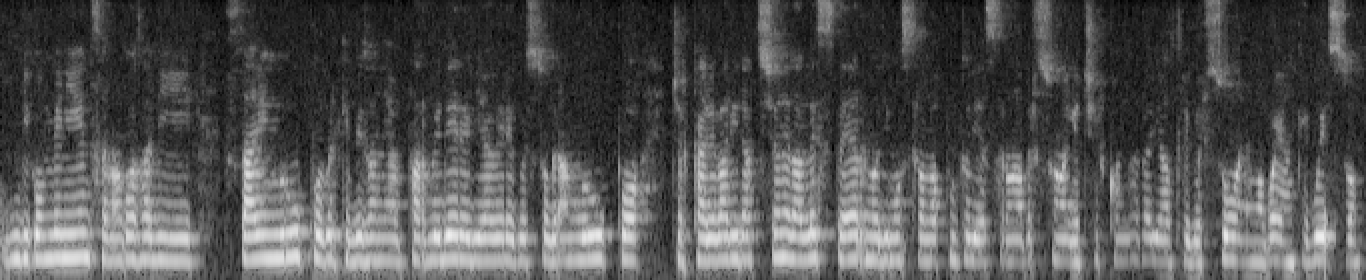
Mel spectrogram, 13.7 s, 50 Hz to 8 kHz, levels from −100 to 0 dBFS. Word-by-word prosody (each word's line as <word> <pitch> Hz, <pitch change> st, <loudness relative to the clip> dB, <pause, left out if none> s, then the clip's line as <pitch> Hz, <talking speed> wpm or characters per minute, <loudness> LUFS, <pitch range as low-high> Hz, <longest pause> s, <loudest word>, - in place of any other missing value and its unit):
di 205 Hz, +2 st, 0 dB
convenienza, 215 Hz, 0 st, +3 dB
è -, -, -4 dB
una 195 Hz, 0 st, -1 dB
cosa 205 Hz, 0 st, +1 dB
di 195 Hz, -1 st, -1 dB, 0.2 s
stare 210 Hz, -, +3 dB
in 210 Hz, 0 st, +3 dB
gruppo, 220 Hz, 0 st, +3 dB
perché 210 Hz, 0 st, -1 dB
bisogna 195 Hz, -1 st, -2 dB
far 195 Hz, -1 st, -2 dB
vedere 205 Hz, +1 st, +5 dB
di 195 Hz, 0 st, +2 dB
avere 195 Hz, 0 st, 0 dB
questo 190 Hz, 0 st, -5 dB
gran 195 Hz, +1 st, -2 dB
gruppo, 205 Hz, 0 st, +3 dB, 0.3 s
cercare 195 Hz, -1 st, -1 dB
validazione 205 Hz, +2 st, 0 dB
dall'esterno, 205 Hz, 0 st, 0 dB
dimostrando 195 Hz, 0 st, -4 dB
appunto 190 Hz, +1 st, -8 dB
di 195 Hz, -, +1 dB
essere 185 Hz, 0 st, -7 dB
una 185 Hz, 0 st, -2 dB
persona 195 Hz, 0 st, -6 dB
che 180 Hz, -, -4 dB
è -, -, -6 dB
circondata 195 Hz, +1 st, -15 dB
di 195 Hz, 0 st, -4 dB
altre 185 Hz, -1 st, -8 dB
persone, 180 Hz, +2 st, -3 dB
ma 180 Hz, 0 st, -5 dB
poi 195 Hz, +2 st, -1 dB
anche 180 Hz, -1 st, -7 dB
questo, 400 Hz, -, +1 dB
195 Hz, 160 wpm, -20 LUFS, 190-205 Hz, 0.3 s, vedere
